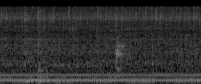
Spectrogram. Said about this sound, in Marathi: आता थोडंसं झाकण ठेवून कांदा भाजायला देऊया।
